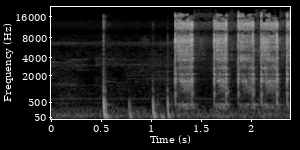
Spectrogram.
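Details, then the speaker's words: 6.1 Hemi fuel injector, clogged by old gas turned to gum after 10 years unused, bench-tested on a pressurized fuel rail after tapping and flushing; sharp clicks then even hissing spray bursts about four per second, normal spray. "you can see the little holes shooting so just make sure they're all the same number of holes on all of them"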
